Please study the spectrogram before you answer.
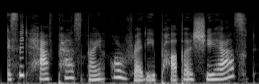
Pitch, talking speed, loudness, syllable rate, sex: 265 Hz, 210 wpm, -20 LUFS, 5.4 syllables/s, female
